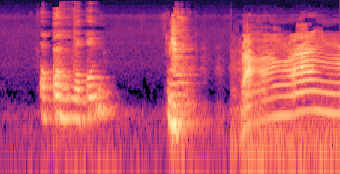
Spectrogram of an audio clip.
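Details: Cat making odd, funny vocalisations indoors: a wavering two-part yowl, a short sharp squawk, then a long drawn-out rising meow held for over a second.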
